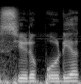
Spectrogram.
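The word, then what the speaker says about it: pseudopodia: इसे हम लोग सडोपोडिया कहते हैं। या पी साइलेंट होता है।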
